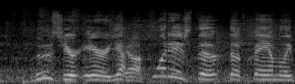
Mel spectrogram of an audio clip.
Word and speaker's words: Luzier: And you say lose ear, even though it's Z-I-E-R, which is like brazier, lose ear. Or loose ear.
